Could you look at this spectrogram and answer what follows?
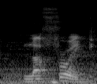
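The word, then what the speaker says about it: Laphroaig: Lafroig, yeah, and we're pronouncing it correctly.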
